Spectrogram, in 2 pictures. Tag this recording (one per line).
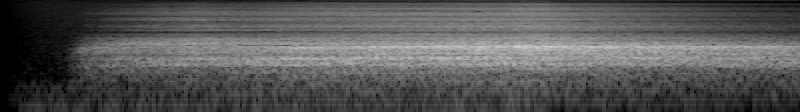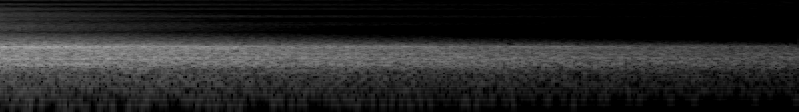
Reverse
Ambient
Space
Breath
Reverb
